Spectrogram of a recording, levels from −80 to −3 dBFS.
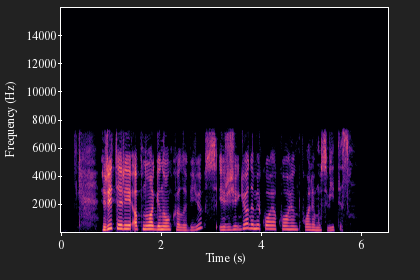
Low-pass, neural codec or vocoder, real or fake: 7.2 kHz; none; real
